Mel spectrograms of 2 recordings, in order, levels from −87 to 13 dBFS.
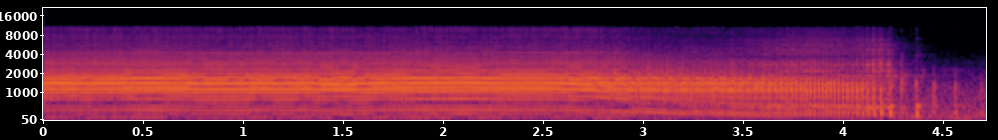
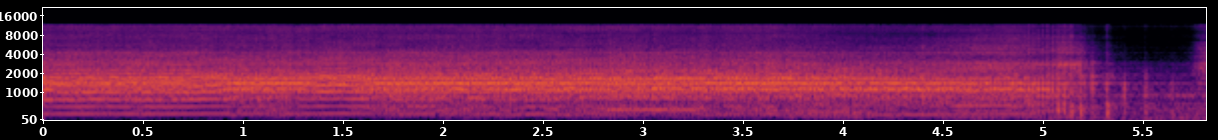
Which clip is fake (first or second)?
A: second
